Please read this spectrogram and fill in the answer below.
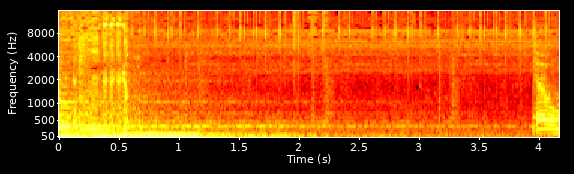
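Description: Electronic sound design: a low rumble and a short burst of crackling noise that cut off about a second in, leaving a single steady held tone over faint rapid mechanical-sounding clicks.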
